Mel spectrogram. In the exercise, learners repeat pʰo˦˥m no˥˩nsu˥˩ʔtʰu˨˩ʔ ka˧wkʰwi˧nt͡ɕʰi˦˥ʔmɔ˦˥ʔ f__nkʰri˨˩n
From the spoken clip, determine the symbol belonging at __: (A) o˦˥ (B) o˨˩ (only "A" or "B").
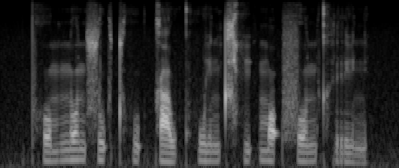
A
